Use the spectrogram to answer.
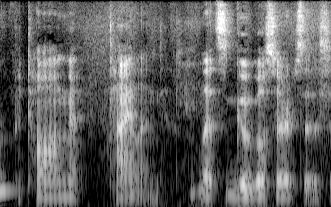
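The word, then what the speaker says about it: Patong: How does he How do you pronounce it? Patang. Patang. Thailand. Let's Google search this and see where it's at. What's up? There it is. Patang.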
